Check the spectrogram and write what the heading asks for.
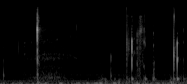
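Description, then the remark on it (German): A voice imitates someone smacking while eating: noisy, wet chewing with a few sharp lip smacks and squelchy mouth clicks, fairly quiet, spaced irregularly over a couple of seconds. “Ja, oder so, weißt du, was ich auch nicht mag, wenn jemand so schmatzt?”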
